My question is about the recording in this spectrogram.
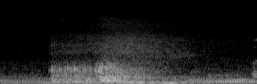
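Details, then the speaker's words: Mitsubishi Evo X after engine install, with a used replacement exhaust and twin-disc clutch: quick rev blip rising and falling smoothly, deep and mellow, not loud or raspy, no drone or rattle; healthy exhaust note. "dude, this sounds good. >> Not bad. >> Not loud. >> That's what I'm saying. >> Not raspy. This is all good."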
